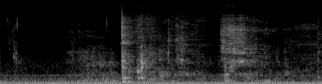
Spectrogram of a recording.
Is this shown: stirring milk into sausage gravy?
yes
